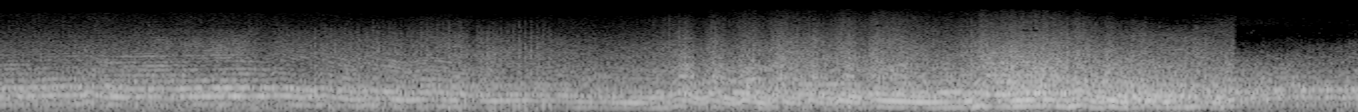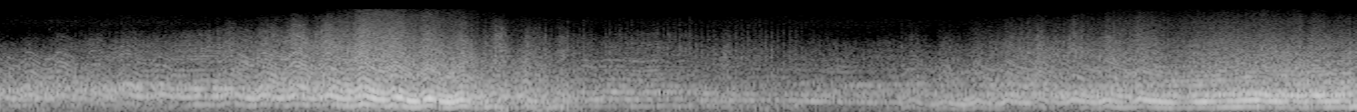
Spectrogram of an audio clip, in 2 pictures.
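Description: Race car engines lapping the Bahrain circuit in a racing video game, a sustained high-revving whine that climbs and drops through gear changes, with a faint tyre squeal and a steady, moderately loud drone.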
